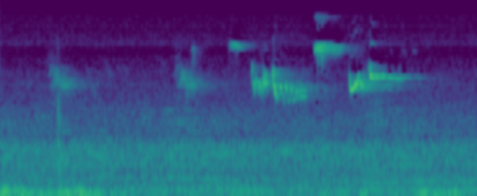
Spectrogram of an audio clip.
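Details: European robin in the morning giving thin, high, spaced notes that build into brighter trilled and warbled phrases toward the end, with soft low background rumble.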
